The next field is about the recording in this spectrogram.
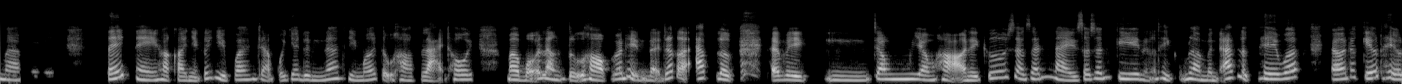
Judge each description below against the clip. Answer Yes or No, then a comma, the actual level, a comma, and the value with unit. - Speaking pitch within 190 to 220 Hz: No, high, 230 Hz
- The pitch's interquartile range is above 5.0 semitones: No, average, 4.1 semitones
